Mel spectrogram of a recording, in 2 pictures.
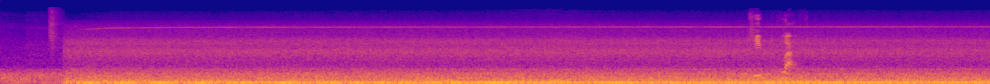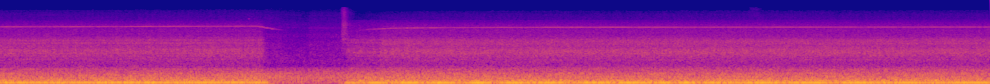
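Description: A truck engine rumbles steadily while driving along a highway.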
